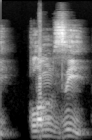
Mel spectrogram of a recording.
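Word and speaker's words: clumsy: उसका उल्टा होता है भद्दा, बेहुदा, बेढंगा, क्लमजी, क्लमजी ऐसा पढ़ा जाता है। इसका उच्चारण ढंग से सुन लेना, इसे अपन पढ़ते हैं आपका क्लमजी, बेहुदा, भद्दा वाला।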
